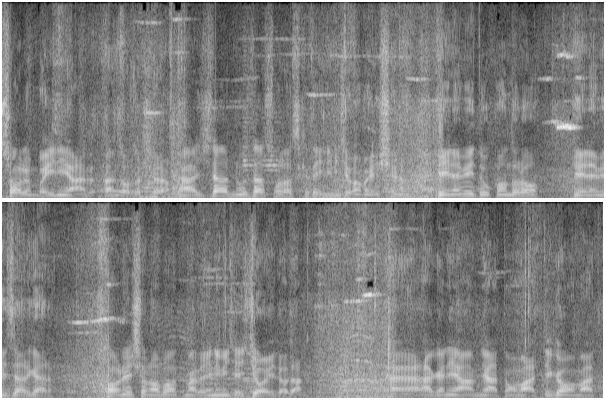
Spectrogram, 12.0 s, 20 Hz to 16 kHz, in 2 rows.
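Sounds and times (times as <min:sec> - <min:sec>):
man talking: 0:00.0 - 0:09.2, 0:09.9 - 0:12.0
road traffic rumble: 0:00.0 - 0:12.0.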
